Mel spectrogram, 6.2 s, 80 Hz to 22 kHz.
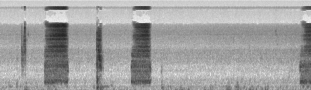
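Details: Barn owl at a nest on a live camera in Chula Vista, California, 18 May 2017: three harsh, breathy hissing screeches, each about half a second long, with a sharp click between them over low background rumble.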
